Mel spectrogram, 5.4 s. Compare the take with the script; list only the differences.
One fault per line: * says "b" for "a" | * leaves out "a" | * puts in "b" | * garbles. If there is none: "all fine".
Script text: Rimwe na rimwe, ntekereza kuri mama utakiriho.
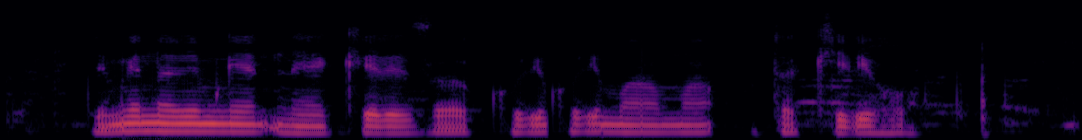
* puts in "kuri"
